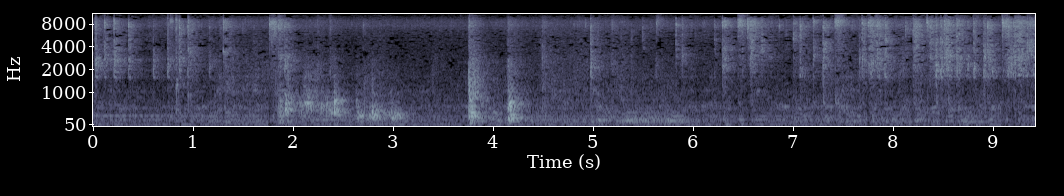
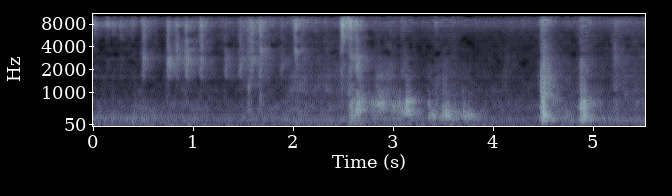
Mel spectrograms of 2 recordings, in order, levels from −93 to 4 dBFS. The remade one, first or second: second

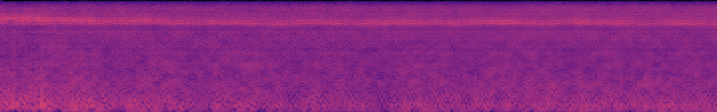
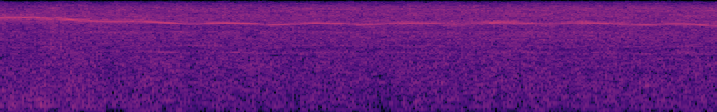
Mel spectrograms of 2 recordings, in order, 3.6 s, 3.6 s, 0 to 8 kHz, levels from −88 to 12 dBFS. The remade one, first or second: first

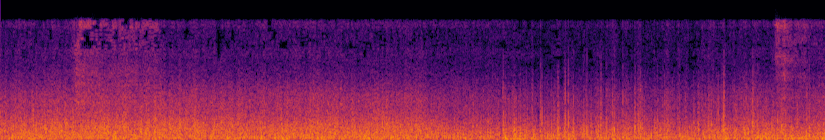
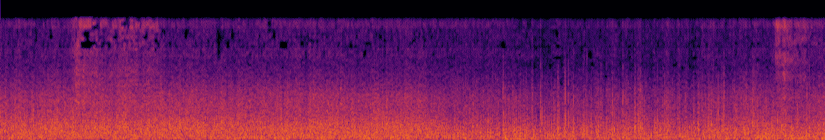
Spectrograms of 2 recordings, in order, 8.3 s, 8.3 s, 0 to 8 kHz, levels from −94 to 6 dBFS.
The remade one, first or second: second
